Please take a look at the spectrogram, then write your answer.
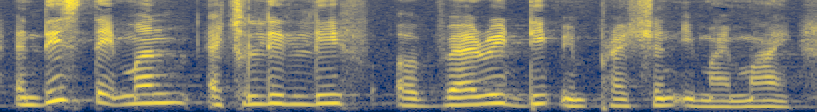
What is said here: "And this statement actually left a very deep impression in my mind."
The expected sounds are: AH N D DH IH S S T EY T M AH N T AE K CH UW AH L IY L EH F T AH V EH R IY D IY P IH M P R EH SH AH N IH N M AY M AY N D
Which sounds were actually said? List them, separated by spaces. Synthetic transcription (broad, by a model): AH N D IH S S T EY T M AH N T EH K CH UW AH L IY L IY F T AH V EH R IY D IY P IH M P R EH SH AH N IH N M AY M AY N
